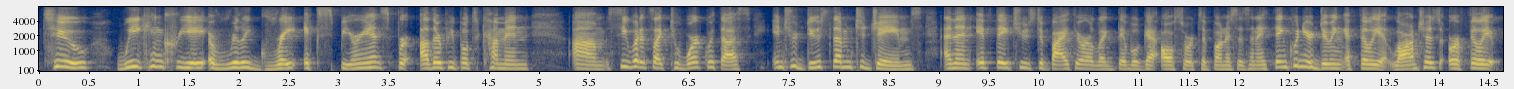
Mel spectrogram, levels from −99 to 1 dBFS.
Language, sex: English, female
